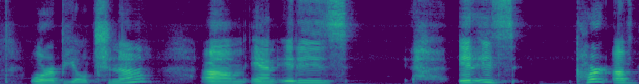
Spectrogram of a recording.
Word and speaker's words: Bealtaine: I use the Irish spelling because it is a word and is pronounced Bealtaine or Bealtaine.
